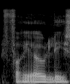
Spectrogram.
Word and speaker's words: Farioli: Potter en Farioli, zeg ik dat goed? – Ja.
